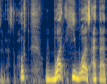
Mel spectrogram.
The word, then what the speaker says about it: Ernesto Hoost: So Ernesto Hoost, or Ernesto Hoost as most people in English would refer him, his actual pronunciation is Ernesto Hoost.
